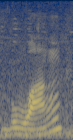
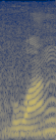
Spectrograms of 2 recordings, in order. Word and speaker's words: buang: The first syllable Bu is pronounced quickly and emphasized. The U sound like a short U. The N at the end is pronounced like the English N, with the tongue pressing against the palate to produce the sound.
